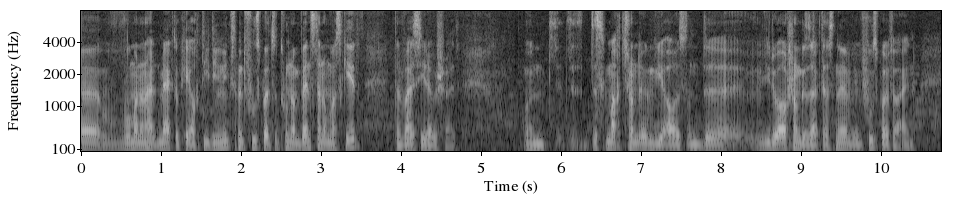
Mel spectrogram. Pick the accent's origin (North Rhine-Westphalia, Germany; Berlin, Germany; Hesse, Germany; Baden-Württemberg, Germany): Hesse, Germany; Frankfurt; wir sind Frankfurter, das war so erstmal die Überschrift sowieso immer. Wenn es dann ins Kleine ging, dann war es halt, ja, wir sind Bockenheimer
